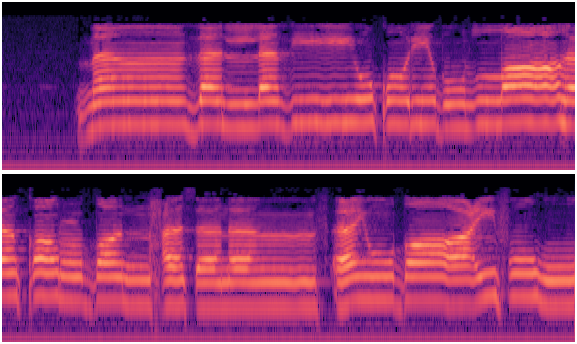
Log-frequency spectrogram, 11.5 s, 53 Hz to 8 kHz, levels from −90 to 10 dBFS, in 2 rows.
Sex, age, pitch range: male, 50-69, 180-210 Hz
